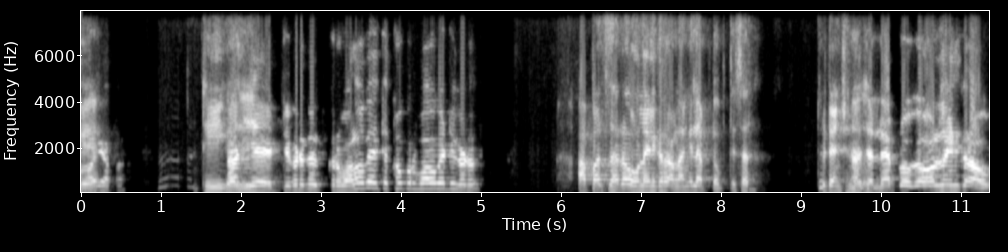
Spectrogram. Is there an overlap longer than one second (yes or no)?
no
